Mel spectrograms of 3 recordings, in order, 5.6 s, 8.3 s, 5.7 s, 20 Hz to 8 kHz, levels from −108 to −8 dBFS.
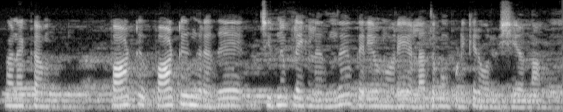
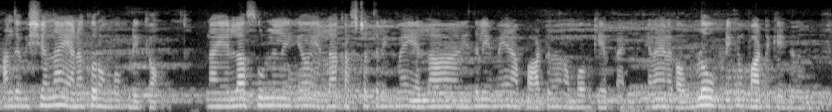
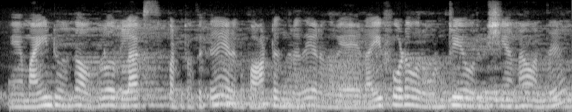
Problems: background sounds at intervals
